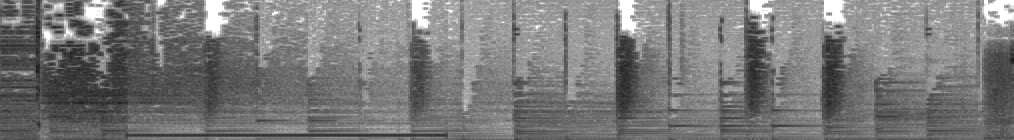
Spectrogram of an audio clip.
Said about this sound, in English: All right, let's see. Phone's ringing. So far, we good.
